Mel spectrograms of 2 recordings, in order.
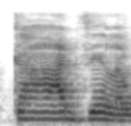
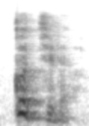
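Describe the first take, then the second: First: It is said with the mouth wide open. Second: It is said with the mouth nearly closed. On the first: "we're catching flies and open up your mouth" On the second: "It's not so much opening the mouth"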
